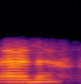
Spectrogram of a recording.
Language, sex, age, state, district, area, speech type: Dogri, female, 18-30, Jammu and Kashmir, Reasi, rural, conversation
